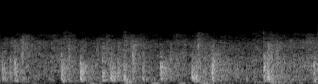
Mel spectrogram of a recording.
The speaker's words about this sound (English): Later at the hotel, Carl turns toward the sound of footsteps and stands. The colleagues enter.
